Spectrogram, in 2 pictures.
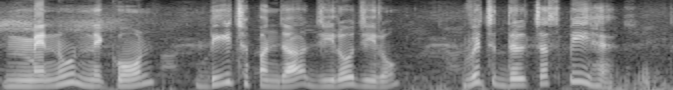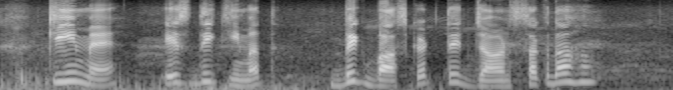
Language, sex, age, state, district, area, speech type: Punjabi, male, 18-30, Punjab, Hoshiarpur, urban, read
